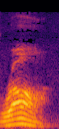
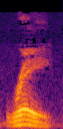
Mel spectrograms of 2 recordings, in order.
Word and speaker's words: Re: Well, Apophis, that name, Apophis itself, it's the Greek name of the ancient Egyptian enemy of Ra, or more correctly pronounced, Re.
